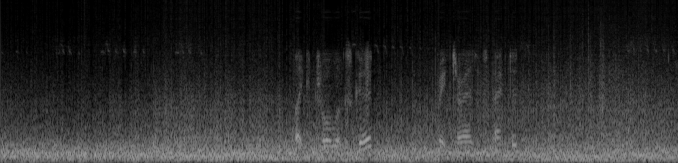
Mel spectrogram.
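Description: An Atlas V rocket launching from Cape Canaveral gives a deep, continuous rumbling roar at full thrust, steady and broad throughout while a launch commentator's voice talks briefly over it.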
